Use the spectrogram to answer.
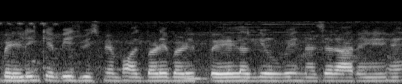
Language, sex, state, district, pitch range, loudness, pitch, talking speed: Hindi, male, Chhattisgarh, Raipur, 170-175 Hz, -16 LUFS, 170 Hz, 225 wpm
